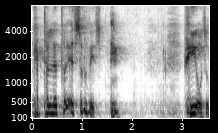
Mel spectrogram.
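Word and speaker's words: υἱός: 휘오스, 후이오스 또는 휘오스라고 휘를 후이라고 제가 가끔가다 여러분들에 말하죠. 정확한 발음은 휘오스.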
